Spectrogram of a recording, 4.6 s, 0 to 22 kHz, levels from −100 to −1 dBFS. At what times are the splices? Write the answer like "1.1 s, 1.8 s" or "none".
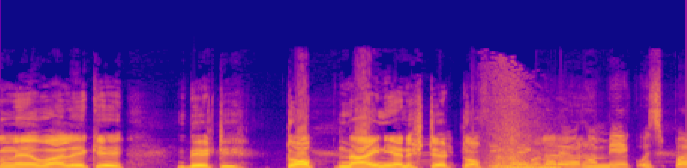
3.3 s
